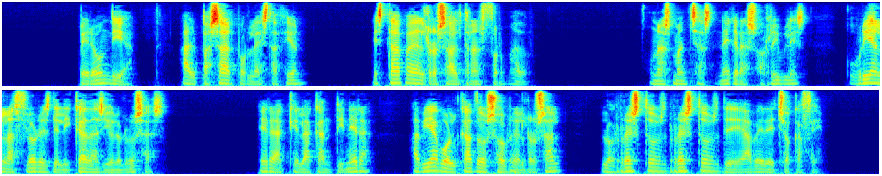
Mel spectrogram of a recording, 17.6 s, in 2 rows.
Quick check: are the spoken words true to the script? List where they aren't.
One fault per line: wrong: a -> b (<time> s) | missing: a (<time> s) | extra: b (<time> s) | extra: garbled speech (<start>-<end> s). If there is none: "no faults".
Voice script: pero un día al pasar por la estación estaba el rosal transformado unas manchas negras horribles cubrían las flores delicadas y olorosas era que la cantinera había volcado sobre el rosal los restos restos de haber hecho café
no faults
